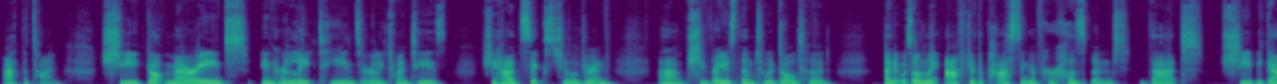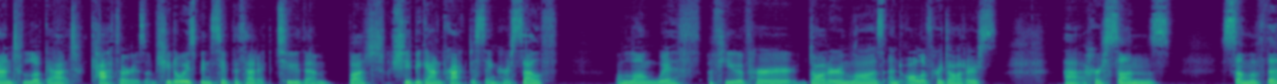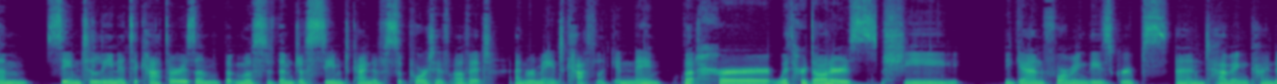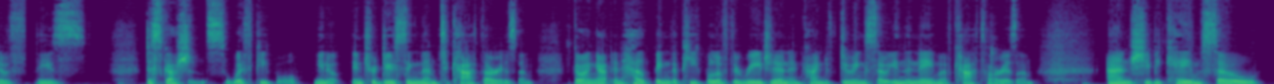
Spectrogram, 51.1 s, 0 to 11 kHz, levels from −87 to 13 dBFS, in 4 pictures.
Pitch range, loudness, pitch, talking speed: 150-175 Hz, -22 LUFS, 160 Hz, 160 wpm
